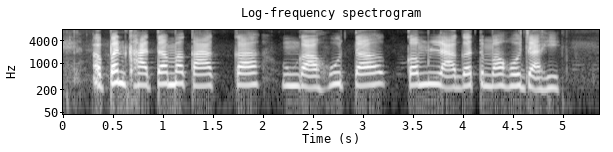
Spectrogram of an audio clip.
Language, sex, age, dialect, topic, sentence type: Chhattisgarhi, female, 18-24, Western/Budati/Khatahi, agriculture, question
